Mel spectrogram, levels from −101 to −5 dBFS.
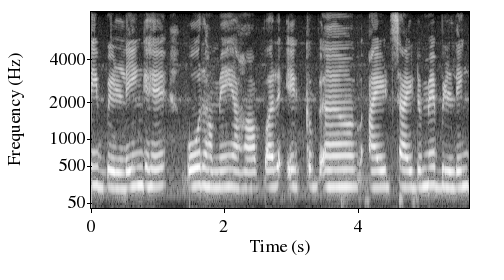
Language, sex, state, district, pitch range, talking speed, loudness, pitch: Hindi, female, Maharashtra, Chandrapur, 215-230 Hz, 135 wpm, -14 LUFS, 225 Hz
